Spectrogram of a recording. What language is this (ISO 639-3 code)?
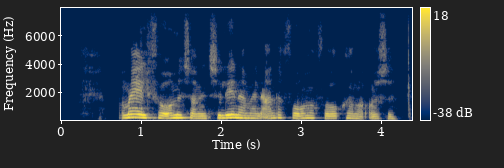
dan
